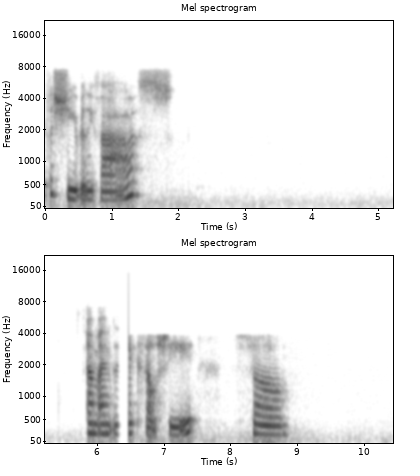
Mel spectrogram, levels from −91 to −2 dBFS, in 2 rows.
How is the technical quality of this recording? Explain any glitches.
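The quality drops partway through: a short dropout is followed by a lasting loss of bandwidth, while the opening six seconds carry the light wideband coding typical of HD Voice, consistent with AMR-WB at about 12.65 kbit/s.

Handover gap, 6.31 to 6.47 s: the call was passed between networks and no speech frames arrived during the switch. The speech fades within a few tens of milliseconds and leaves 160 ms of silence, and whatever was said in that moment is gone.

Fallback to narrowband, from 6.47 s to the end: after the handover the call lost HD Voice and dropped to an older narrowband codec, which fits GSM full rate. Nothing above 4 kHz remains, so the speech sounds duller, boxier and rougher than before.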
